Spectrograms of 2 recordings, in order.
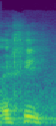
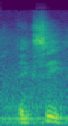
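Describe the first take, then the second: First: The middle consonant is a throaty h-like sound. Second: The middle consonant is a ks sound. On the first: The speaker calls it right. "sería pronunciado eji" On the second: The speaker calls it wrong. "en vez de exi"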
